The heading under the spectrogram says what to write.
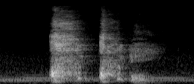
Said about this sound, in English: I need to get water. I am going to cough.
